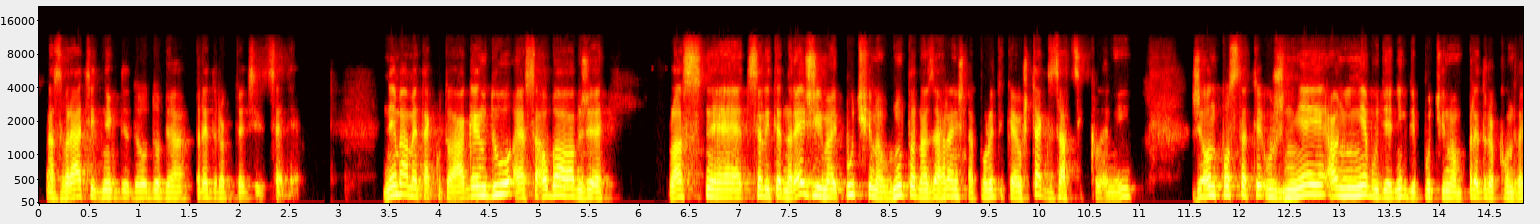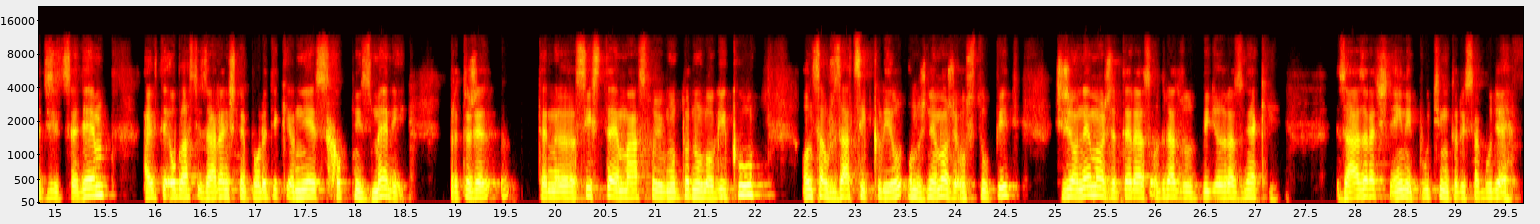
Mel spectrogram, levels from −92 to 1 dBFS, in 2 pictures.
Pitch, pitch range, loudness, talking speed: 145 Hz, 135-165 Hz, -15 LUFS, 170 wpm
